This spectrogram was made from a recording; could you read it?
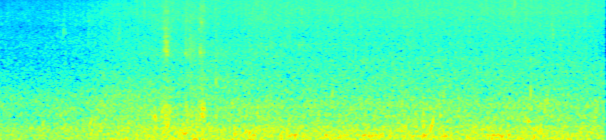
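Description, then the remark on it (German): Hot spring water bubbles and gushes steadily out of rock, a continuous wash of churning, gurgling water with no voices. “Dann kommt das heiß aus dem Fels. Warum blubbert das denn da so?”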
